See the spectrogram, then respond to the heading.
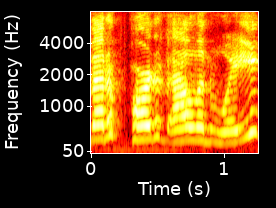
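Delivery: put-on confused voice. Retelling own earlier question, retelling own confusion. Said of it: "I was so confused".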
